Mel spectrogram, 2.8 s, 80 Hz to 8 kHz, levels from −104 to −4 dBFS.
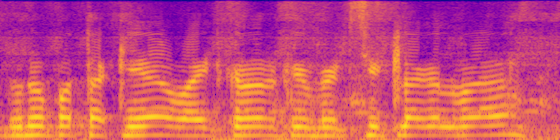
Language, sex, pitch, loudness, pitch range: Bhojpuri, male, 180 Hz, -16 LUFS, 175-185 Hz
